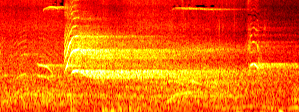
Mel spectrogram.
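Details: Beluga kept at Port of Nagoya Public Aquarium in Japan gives a sudden rich harmonic whistle that holds flat for about two seconds, then a softer short tone, with faint squeaks and background hiss.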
